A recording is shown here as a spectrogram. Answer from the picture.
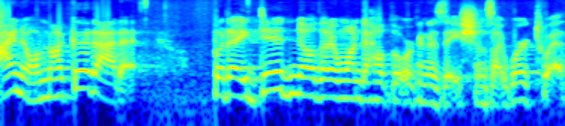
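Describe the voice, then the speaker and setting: Against noticeable background noise, a woman with a Canadian accent speaks high in pitch with lively intonation. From Canada, Ontario. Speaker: war veteran and entrepreneur. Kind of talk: personal testimony in live interview.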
